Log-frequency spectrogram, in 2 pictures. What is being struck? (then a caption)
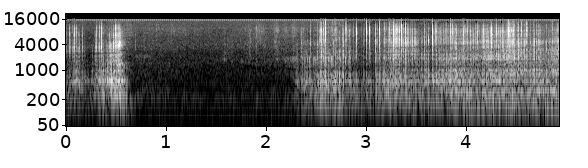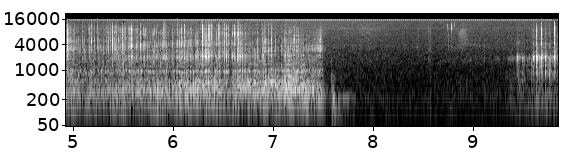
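Desk mat. Both hands scratch a large, flat black desk mat lying on a table with short painted fingernails. A brief burst of scratching is followed by a quiet pause, then a long stretch of dense, raspy scratching with a bright texture, before it goes quiet again and a short final scratch ends the clip.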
